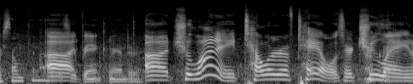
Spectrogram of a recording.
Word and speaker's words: Chulane: I believe, if you're familiar with the card, I believe the CH is like a guttural, almost like Scottish sound. Okay. Like in Loch.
